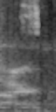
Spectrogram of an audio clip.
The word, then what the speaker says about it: iron: It's an iron. An iron. If you're from Baltimore, it's iron. Earned an iron earn.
